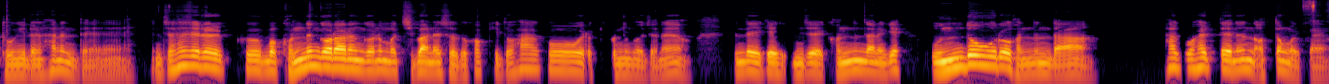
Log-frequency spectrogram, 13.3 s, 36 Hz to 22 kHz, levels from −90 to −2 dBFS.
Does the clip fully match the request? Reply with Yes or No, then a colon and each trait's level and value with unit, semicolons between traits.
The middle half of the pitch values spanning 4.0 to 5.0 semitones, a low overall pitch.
No: wide, 5.5 semitones; low, 105 Hz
